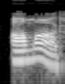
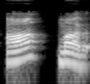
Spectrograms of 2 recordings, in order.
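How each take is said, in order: First: Said in the usual way. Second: আ-মার broken into two parts, আ then মার; split into syllables. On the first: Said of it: "যেমন হচ্ছে". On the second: Shown as a demonstration. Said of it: "দুটো দল". (আ-মার দুই দলে ভেঙে বলা)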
